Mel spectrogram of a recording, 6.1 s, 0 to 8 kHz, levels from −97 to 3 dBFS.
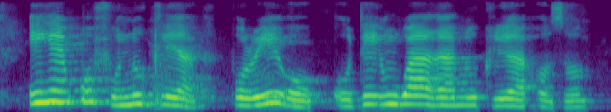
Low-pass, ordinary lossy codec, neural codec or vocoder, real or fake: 7.2 kHz; none; codec, 16 kHz, 6 kbps, DAC; fake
